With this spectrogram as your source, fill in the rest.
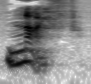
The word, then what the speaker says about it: knife: one is quite easy K is silent before the letter N at the beginning of a word word for example knee knife night not no let's look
